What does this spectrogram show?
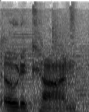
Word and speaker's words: Otacon: And Otacon, by the way, it is a name off of the anime convention Otakon. Fine, it's pronounced Otakon as far as how the Japanese pronunciation is, but they took Otacon as far as that.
